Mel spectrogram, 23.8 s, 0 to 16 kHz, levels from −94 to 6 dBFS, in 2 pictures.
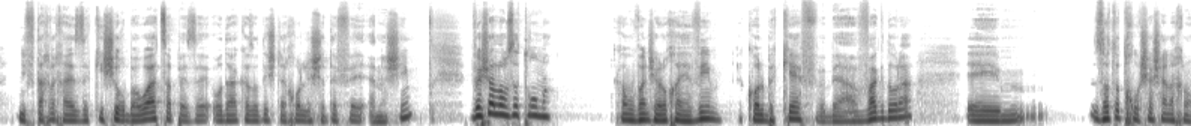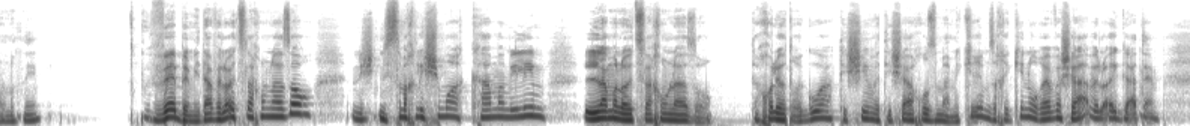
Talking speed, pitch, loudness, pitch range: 125 wpm, 140 Hz, -28 LUFS, 120-175 Hz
